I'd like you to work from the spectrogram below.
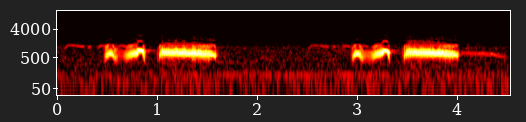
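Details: Spotted dove newly come into call, tested out in the forest: two phrases of soft low cooing, each a quick double note rising at its end followed by a longer, level, breathy hoot, with quiet gaps between.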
